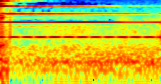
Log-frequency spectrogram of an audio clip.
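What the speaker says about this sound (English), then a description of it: "We have the very simple little clapper at the bottom, the stand, and the bell, and the push button to activate it." A modern brass counter call bell, struck once by its push button and clapper, gives one bright, close ding that rings on with a clean, steady sustain.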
